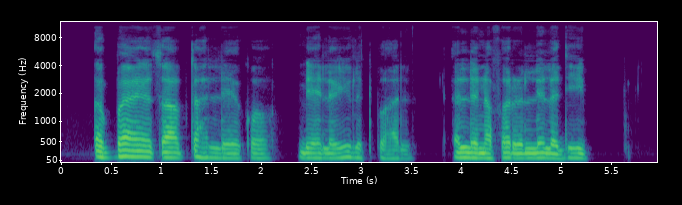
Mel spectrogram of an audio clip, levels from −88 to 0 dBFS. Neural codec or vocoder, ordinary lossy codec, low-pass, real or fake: codec, 44.1 kHz, 7.8 kbps, DAC; Opus, 64 kbps; 10.8 kHz; fake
